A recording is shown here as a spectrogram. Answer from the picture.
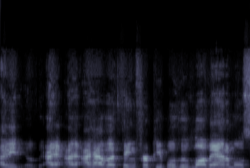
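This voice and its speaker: This man's pitch varies in an ordinary way while his pace stays moderate. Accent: Californian. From Southern California. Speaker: live stream host. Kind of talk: casual chat. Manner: halting.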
